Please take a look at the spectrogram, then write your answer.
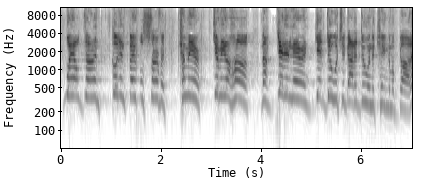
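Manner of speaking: loud, high Jesus welcoming home; joyful shouting. Retold or imitated. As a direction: shout it with open arms. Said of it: "Jesus praising arriving believers".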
